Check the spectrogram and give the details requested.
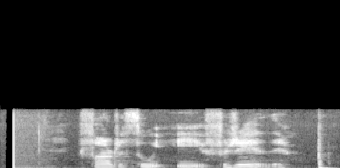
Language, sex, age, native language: Icelandic, female, 8, Icelandic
